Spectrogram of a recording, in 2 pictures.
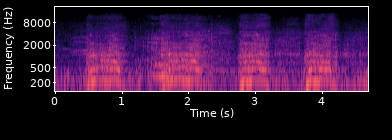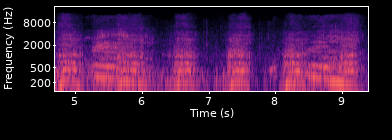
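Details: Lion roaring to claim territory and call to its pride: a rapid train of short, deep grunting roars, about one per second, each a rounded swelling note, rough and forceful, continuing without pause.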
